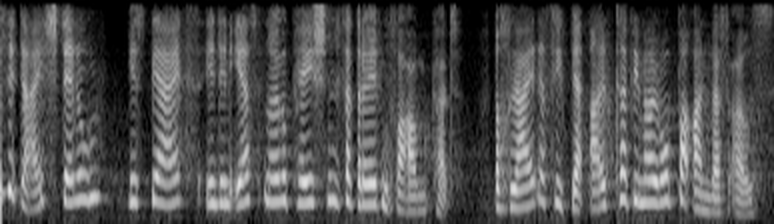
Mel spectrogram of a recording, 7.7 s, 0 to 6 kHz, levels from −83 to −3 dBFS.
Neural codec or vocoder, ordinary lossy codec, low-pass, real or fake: codec, 16 kHz, 0.5 kbps, FunCodec, trained on LibriTTS, 25 frames a second; MP3, 48 kbps; 5.4 kHz; fake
